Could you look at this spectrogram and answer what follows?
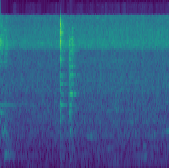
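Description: Spice masala of ground cumin and turmeric frying in a pan on raised heat, a faint steady sizzle with two quick clinks of a utensil stirring against the pan.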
